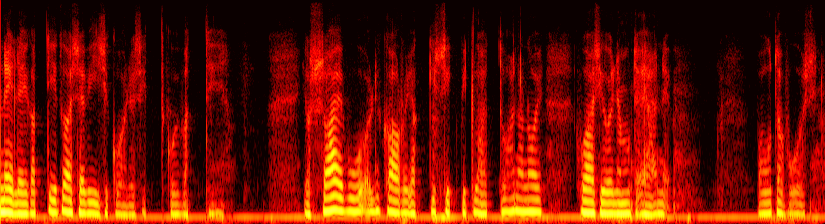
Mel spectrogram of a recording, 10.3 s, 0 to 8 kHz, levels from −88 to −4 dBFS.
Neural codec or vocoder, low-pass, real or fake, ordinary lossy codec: none; none; real; none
